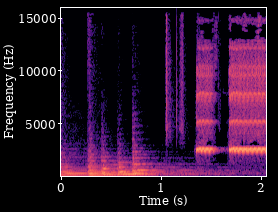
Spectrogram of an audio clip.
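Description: A high-pitched whistle tone sounds twice, a short blast and then a longer held one, as the music fades out.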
